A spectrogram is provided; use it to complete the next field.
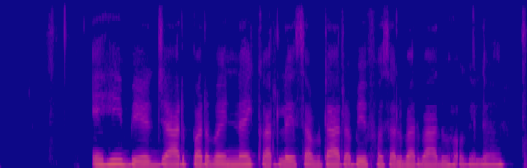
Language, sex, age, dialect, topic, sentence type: Maithili, female, 18-24, Bajjika, agriculture, statement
